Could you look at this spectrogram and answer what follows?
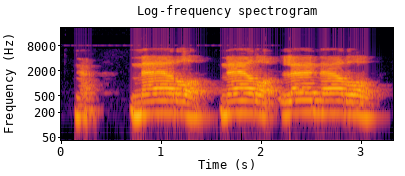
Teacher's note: huruf ro ini keluar dari ujung lidah sama seperti huruf nun sama-sama dari ujung lidah thful lisan ya thful lisan ya dari arah punggungnya bertemu dengan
